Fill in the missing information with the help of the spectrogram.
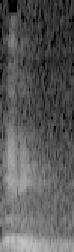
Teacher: Y la T suena como una R.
